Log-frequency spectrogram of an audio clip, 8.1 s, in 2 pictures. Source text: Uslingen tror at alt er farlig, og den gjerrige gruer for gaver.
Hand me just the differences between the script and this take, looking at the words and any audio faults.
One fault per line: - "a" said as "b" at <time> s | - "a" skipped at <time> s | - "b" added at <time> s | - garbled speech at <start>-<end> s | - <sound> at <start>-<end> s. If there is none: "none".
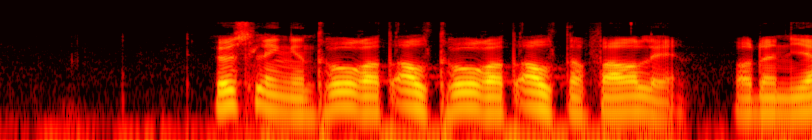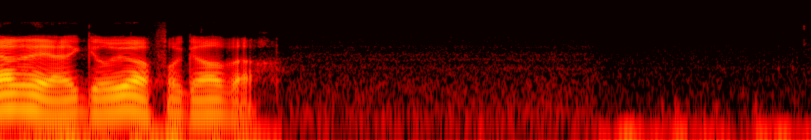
- "tror at alt" added at 2.2 s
